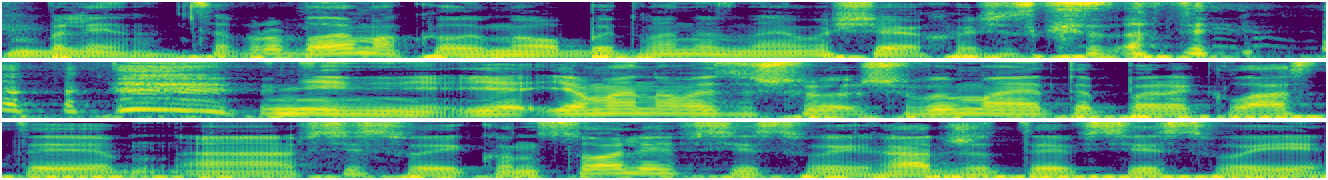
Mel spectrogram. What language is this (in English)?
Ukrainian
